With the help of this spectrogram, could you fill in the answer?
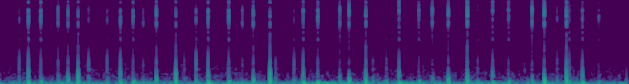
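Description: Long nails tap and scratch around a lit, wax-filled red glass candle jar. Quick, sharp taps come in a steady, busy run, each with a bright click that dies away almost at once over a quiet, low rumbling background.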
